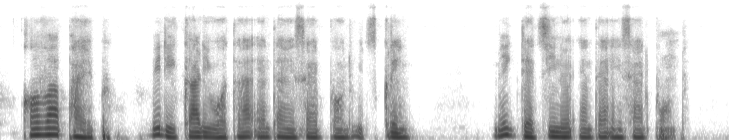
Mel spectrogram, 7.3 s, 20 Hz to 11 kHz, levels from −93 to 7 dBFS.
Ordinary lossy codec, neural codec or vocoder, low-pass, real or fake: Opus, 16 kbps; none; 7.2 kHz; real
